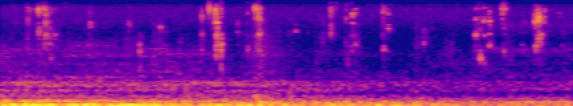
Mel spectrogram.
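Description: A person chewing a spoonful of a KFC Famous Bowl (soft mashed potatoes, chicken, corn and gravy), with scattered short wet mouth clicks and smacks. A steady low hum runs underneath.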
